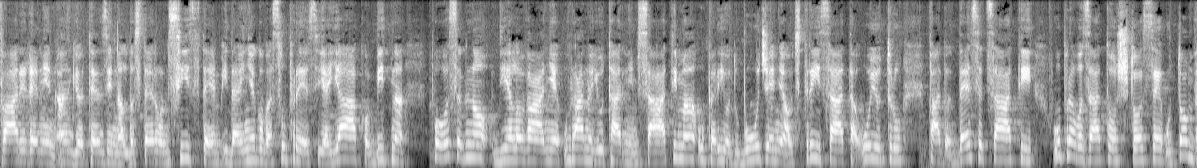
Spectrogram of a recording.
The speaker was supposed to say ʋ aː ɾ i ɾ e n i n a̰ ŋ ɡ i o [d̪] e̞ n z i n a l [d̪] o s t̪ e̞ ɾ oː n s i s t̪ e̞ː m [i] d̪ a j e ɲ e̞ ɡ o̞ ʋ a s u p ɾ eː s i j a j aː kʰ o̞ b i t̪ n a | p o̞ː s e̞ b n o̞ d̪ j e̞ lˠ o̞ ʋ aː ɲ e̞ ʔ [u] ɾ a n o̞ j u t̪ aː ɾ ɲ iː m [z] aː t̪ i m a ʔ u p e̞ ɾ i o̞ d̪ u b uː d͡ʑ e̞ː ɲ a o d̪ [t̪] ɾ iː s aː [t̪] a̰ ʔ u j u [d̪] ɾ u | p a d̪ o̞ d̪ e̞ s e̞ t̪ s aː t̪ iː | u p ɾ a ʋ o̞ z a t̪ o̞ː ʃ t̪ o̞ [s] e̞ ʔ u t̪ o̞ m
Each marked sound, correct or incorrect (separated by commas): incorrect, correct, correct, correct, incorrect, correct, correct, incorrect, correct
